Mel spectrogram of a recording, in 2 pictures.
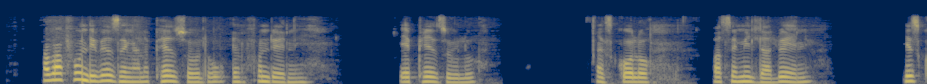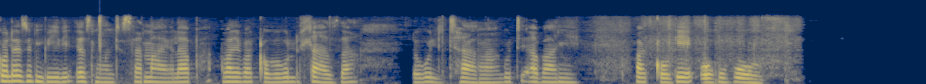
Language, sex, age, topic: North Ndebele, female, 36-49, education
